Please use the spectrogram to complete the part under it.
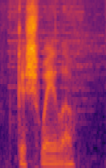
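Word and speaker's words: Gashweylo: Gishwelo.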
